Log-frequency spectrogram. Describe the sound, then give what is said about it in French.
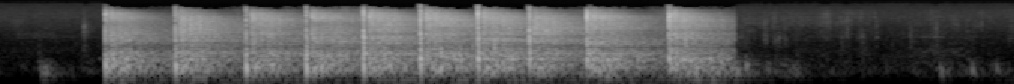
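A basketball is dribbled on a hard court: about a dozen loud, evenly spaced bounces over five seconds, each ringing slightly, then it stops and faint background noise remains. “Pour nous, c'est du basket.”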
